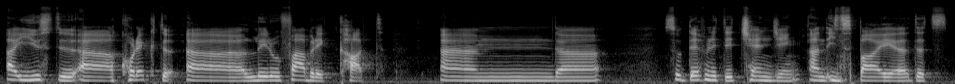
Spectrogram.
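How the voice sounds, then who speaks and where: A middle-aged Japanese woman with a Japanese accent, speaking English as a second language as an artist guest in a podcast interview. She talks haltingly and pauses often to search for words. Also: on the low side, flat delivery, smooth.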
